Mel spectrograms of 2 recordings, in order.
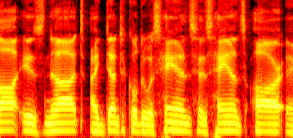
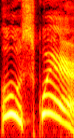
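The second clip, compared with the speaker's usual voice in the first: put-on tiny, very high-pitched toddler voice. Imitating the three-year-old kid's reply: imitating a three-year-old kid. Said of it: "the kid would be like".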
